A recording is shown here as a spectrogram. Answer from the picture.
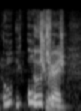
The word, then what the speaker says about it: Uhtred: Uhtred.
